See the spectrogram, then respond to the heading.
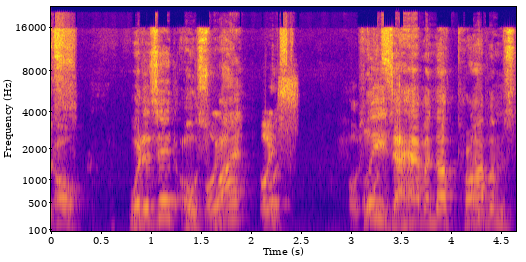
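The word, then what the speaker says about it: Osu: Ois. Please, I have enough problems trying to. I can't pronounce people's names right. That is a good point. A lot of Japanese martial arts practitioners, they say "os."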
